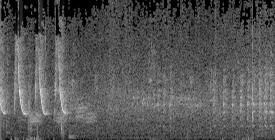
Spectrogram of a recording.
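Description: A bird calling: four loud, sharply falling whistled notes in about a second and a half, followed by faint, rapid high chirping.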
